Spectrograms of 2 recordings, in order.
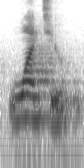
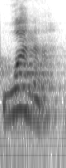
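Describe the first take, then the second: First: Both words are said fully as two syllables. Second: The words blend into one reduced form. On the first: This is the full form, tiring when said fast. "se você falar rápido, want to" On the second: This is the simpler, everyday form. "é o jeito mais simplificado de se falar"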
